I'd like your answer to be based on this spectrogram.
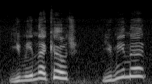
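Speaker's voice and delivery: high, squeaky can't-believe-it voice; squeaky disbelief. Retold or imitated. Kit man asks the coach, in a squeaky high voice. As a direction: squeak it out like a thrilled kid. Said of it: "And then he's just like".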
